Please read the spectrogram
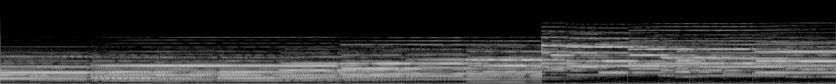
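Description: From 5.42 s to the end, a wrong sample rate fault appears. Playback runs twice as fast, raising pitch an octave. This fits 8 kHz audio played at 16 kHz.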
